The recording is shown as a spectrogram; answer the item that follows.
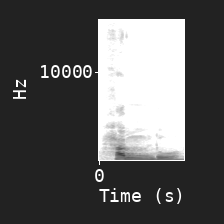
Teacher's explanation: Izhar syafawi. Huruf mim sukun bertemu dengan huruf dal. Cara macam alhamdu, ada dengung? Tak ada.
